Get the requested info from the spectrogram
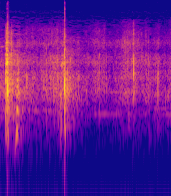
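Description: Plastic bubble wrap crinkling and crackling as a wrapped parcel is handled and pulled out of a cardboard box, with sharp snaps near the start and again just under a second in.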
